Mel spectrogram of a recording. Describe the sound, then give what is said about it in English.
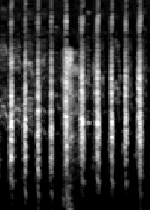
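A person imitates chirping "like a frond monster", the sound jokingly said to have once meant tea, with a rapid, even string of about ten short, clucking chirps in a bright mid-high pitch, steady and fairly loud, with no other talk. “They chirped like a frond monster.”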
